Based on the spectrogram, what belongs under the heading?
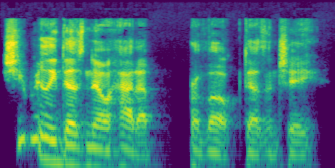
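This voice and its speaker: A man's voice: deep voice, big pitch swings, moderate pace, no room sound. Brief: male co-host, playful catty recap chat, very dry close mic. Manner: playful, catty, quotes characters in funny voices. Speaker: podcast co-host. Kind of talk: casual episode recap chat.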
